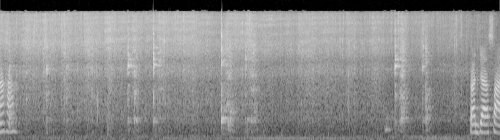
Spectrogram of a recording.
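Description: Cold cooked rice with diced carrot and shiitake stir-frying in an aluminium wok: a steady sizzle, with a metal spatula scraping and knocking against the pan every second or two.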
